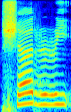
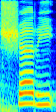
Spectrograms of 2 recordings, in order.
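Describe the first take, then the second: First: The r is doubled and pressed. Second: The r is said once, lightly. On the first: The speaker calls it right. "syarri ditekan" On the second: The speaker calls it wrong. "jangan syari"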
